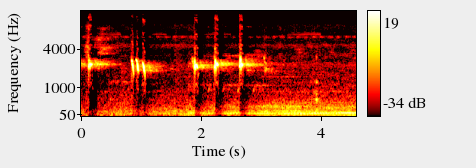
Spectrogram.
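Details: Yellow-vented bulbul, used as a lure to make other birds sing: a few short, sharp chirps, some doubled, spaced irregularly over a quiet background with a faint low hum.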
